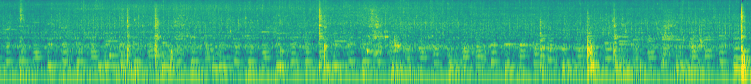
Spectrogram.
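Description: Pieces of mutton with tomato, potato and whole spices frying and sizzling steadily in a pot, the bhuna stage of a mutton pulao. A slotted spoon clacks sharply against the pots a handful of times.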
